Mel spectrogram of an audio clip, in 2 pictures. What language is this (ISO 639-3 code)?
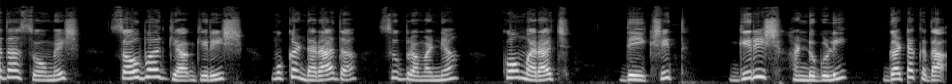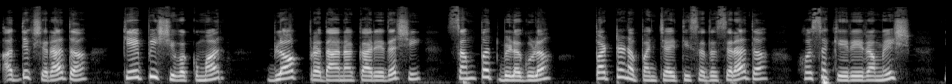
hin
